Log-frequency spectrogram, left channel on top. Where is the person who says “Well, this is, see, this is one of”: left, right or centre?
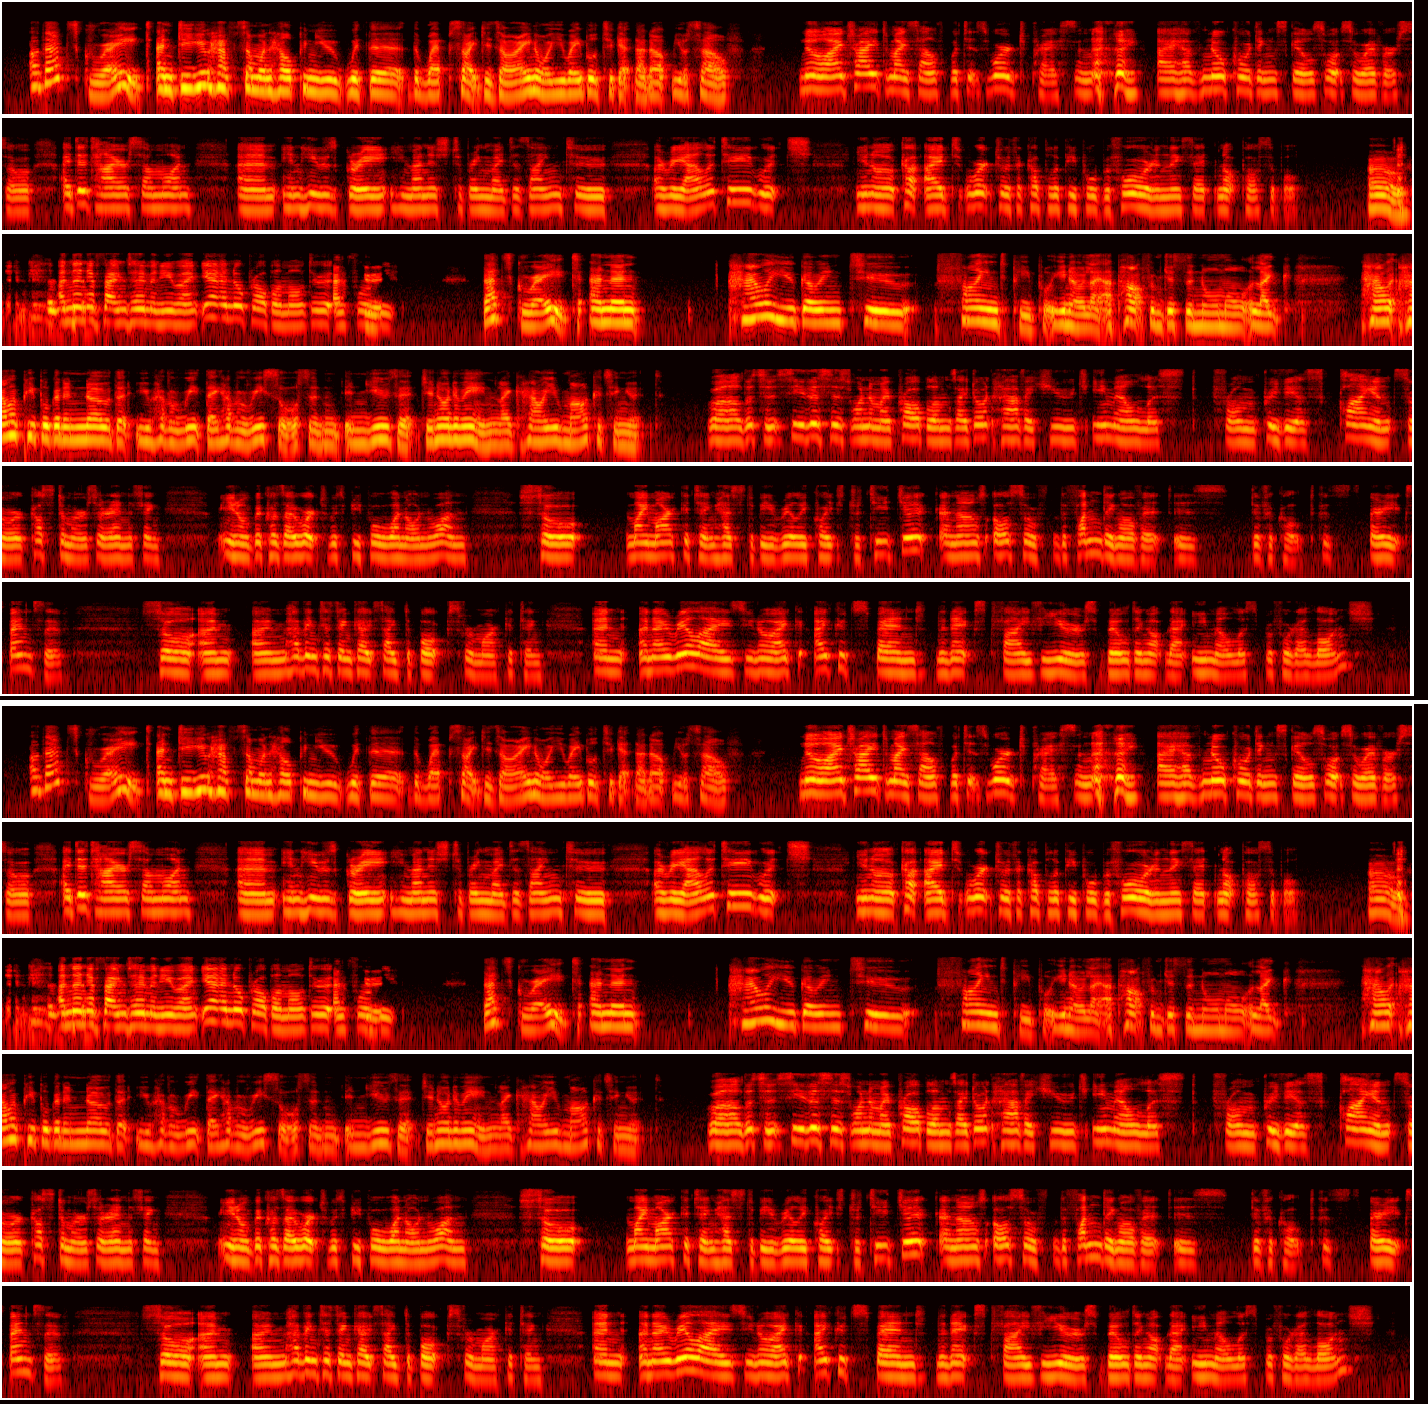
Right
